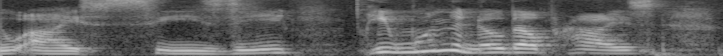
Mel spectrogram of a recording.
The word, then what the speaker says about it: Sienkiewicz: It's a Polish name, Sienkiewicz. It's Sienkiewicz.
